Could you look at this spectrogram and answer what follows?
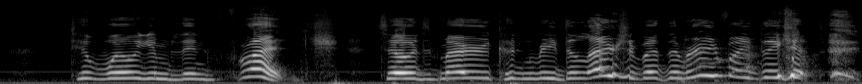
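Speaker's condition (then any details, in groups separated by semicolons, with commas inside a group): Cerebral palsy; wears down with age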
